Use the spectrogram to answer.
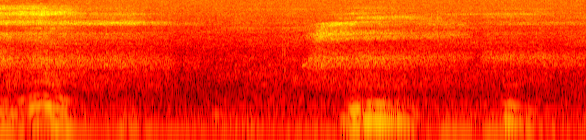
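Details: Brindle Labrador dog snoring: low rumbling, rattling breath noises repeating over a steady hiss.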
